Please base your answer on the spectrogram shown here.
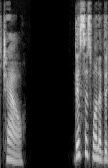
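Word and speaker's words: ciao: chiao in casual situations pronounce Chia as chiao this is one of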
